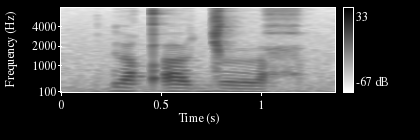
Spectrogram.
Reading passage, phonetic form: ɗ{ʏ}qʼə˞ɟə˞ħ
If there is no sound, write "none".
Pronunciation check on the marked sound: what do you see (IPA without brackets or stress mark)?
ʏ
